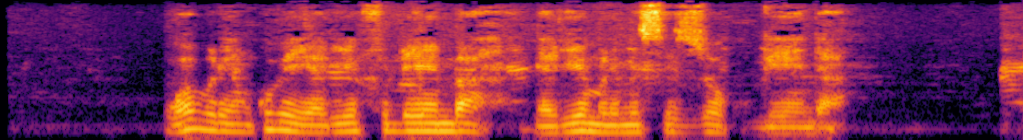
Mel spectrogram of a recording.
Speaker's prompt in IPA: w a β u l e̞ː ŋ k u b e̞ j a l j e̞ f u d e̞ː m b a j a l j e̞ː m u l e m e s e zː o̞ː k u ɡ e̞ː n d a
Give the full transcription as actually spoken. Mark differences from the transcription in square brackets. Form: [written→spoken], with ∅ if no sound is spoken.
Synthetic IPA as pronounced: w a β u l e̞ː ŋ k u [b→β] e̞ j a l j e̞ f u d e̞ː m b a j a l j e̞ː m u l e m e s e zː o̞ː k u ɡ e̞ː n d a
